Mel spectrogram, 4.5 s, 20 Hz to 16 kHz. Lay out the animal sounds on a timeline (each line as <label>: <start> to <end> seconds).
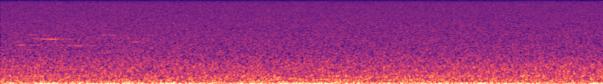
Hermit Thrush (Catharus guttatus): 0.3 to 1.3 seconds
